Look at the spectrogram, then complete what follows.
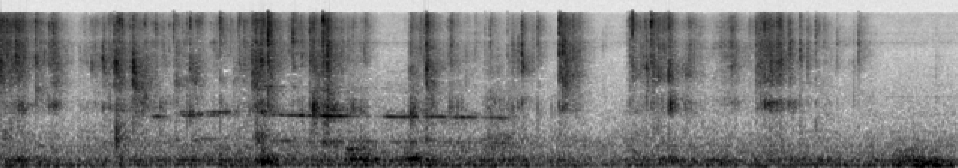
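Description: Faint rustling of a paper receipt being handled, in soft irregular crinkles that thin out near the end.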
